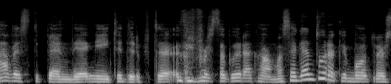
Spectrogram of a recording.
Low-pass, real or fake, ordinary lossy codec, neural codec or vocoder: 14.4 kHz; fake; MP3, 96 kbps; codec, 44.1 kHz, 2.6 kbps, DAC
